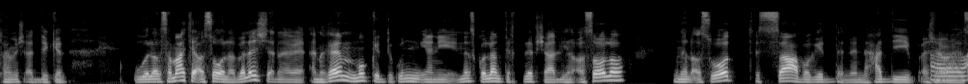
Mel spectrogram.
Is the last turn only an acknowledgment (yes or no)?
no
